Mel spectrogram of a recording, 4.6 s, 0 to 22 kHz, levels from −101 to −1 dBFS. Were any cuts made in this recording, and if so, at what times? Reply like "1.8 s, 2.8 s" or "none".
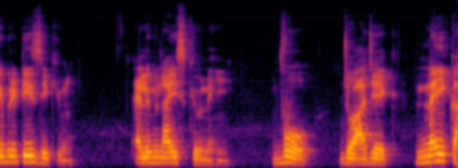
none

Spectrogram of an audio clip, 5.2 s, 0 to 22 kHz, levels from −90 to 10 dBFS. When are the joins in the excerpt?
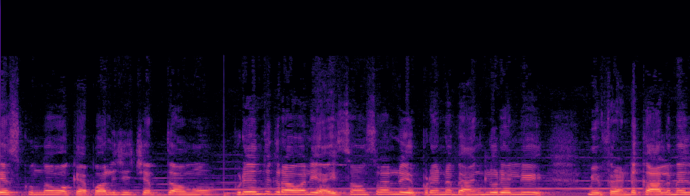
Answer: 1.7 s

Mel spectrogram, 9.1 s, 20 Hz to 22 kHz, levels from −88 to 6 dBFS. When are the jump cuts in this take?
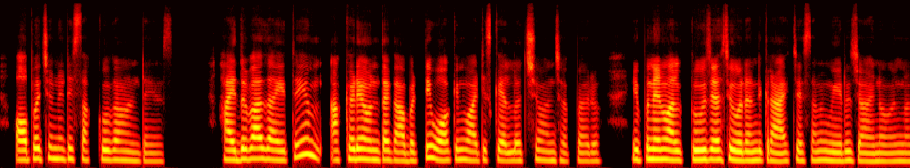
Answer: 7.2 s

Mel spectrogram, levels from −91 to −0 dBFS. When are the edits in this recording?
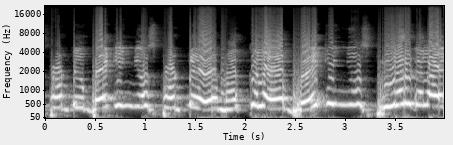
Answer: none

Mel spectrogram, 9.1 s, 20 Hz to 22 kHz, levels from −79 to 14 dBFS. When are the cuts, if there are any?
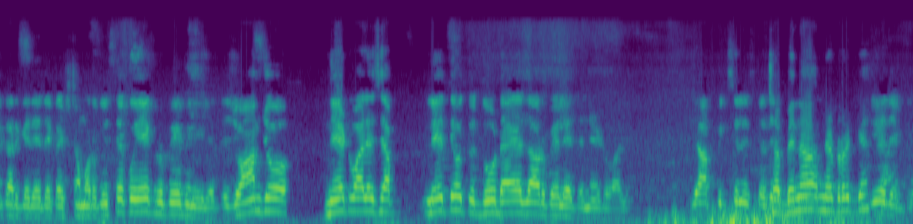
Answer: none

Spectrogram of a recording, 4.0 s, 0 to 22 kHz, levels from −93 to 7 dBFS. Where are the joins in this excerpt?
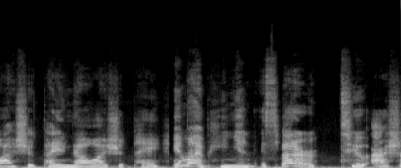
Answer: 1.6 s

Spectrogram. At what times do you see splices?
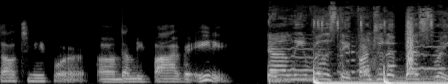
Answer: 1.2 s, 2.6 s

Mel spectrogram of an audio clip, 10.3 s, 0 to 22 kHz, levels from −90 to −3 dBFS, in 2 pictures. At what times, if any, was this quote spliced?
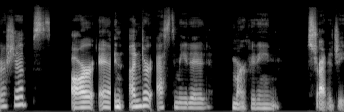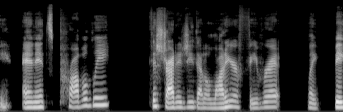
none

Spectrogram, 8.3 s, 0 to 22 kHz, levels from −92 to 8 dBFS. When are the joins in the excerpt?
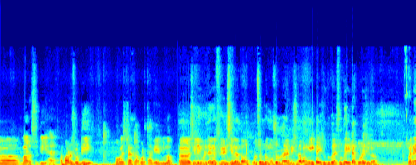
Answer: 3.5 s

